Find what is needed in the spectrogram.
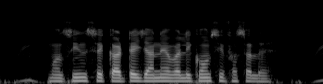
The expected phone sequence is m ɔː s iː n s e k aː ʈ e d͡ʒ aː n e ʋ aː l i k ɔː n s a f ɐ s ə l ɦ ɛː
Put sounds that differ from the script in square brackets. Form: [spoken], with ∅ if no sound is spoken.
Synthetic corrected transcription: m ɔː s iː n s e k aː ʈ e d͡ʒ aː n e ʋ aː l i k ɔː n s [i] f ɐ s ə l ɦ ɛː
